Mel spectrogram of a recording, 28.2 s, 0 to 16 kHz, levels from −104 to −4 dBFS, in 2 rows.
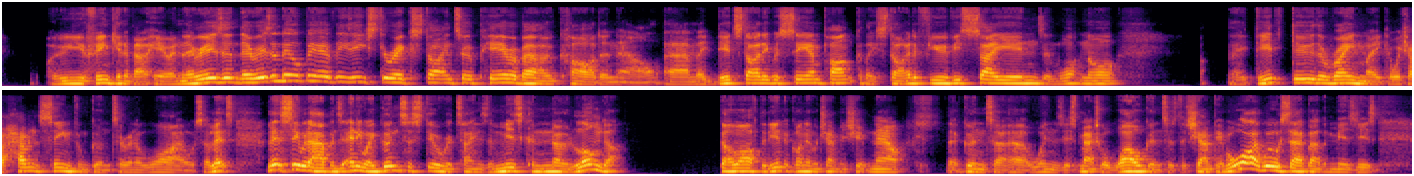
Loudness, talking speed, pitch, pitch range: -22 LUFS, 205 wpm, 130 Hz, 115-155 Hz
